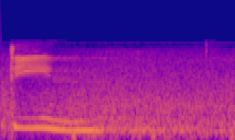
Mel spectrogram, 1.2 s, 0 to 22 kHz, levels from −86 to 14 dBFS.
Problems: constant background noise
